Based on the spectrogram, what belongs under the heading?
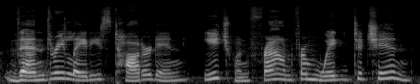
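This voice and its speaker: Medium in pitch, a woman's voice carries a children's picture book read-aloud, delivered expressively and with deliberate care.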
